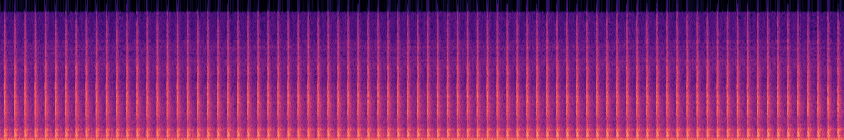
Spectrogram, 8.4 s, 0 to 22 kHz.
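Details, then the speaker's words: Toyota Land Cruiser with loud engine knock, testing before engine teardown by loosening plug wires on cylinders three and four; steady sharp knock about 200 a minute continues with a plug wire pulled, source still unknown. "loosen it up and we'll see if there's a pitch change in that knocking all right"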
